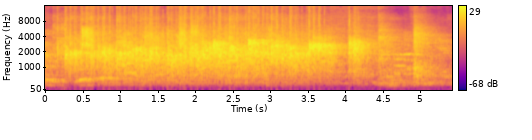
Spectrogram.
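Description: Applause for a student named Arkana in a high school classroom during a teaching practicum, a dense, loud burst of many hands clapping that fades near the end, with voices mixed in.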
